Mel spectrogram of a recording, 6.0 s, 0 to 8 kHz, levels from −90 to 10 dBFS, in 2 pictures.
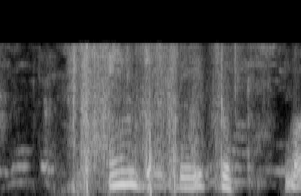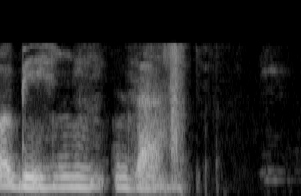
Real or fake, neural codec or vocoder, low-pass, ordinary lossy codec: fake; vocoder, 44.1 kHz, 128 mel bands, Pupu-Vocoder; 7.2 kHz; AAC, 16 kbps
